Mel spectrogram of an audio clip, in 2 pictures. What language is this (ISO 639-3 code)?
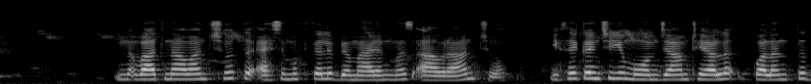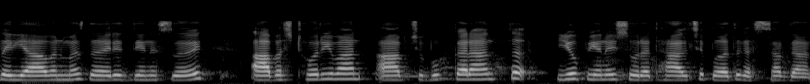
kas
